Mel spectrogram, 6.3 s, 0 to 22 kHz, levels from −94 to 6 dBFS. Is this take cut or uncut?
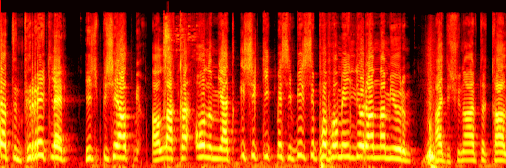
cut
